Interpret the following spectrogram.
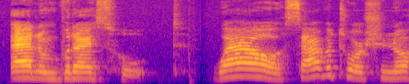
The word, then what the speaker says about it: Adam Weishaupt: Adam White. Oh, Lord. Is that German? Wow, it is German. Wow, I should probably fucking know that. So, the founder was actually Adam Weishaupt.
